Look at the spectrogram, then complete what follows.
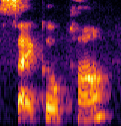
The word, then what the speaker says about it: psychopomp: And Mercury was a psychopomp, or some people pronounce it psychopomp, which is a messenger between the gods and humans.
